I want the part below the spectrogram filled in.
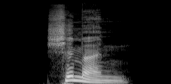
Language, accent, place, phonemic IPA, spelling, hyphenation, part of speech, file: German, Germany, Berlin, /ˈʃɪmɐn/, Schimmern, Schim‧mern, noun, De-Schimmern.ogg
- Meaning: 1. gerund of schimmern 2. dative plural of Schimmer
